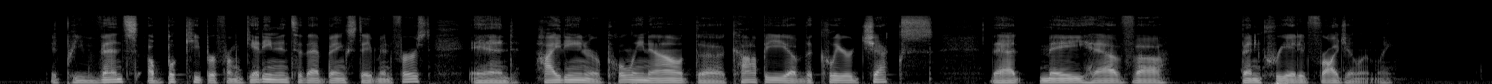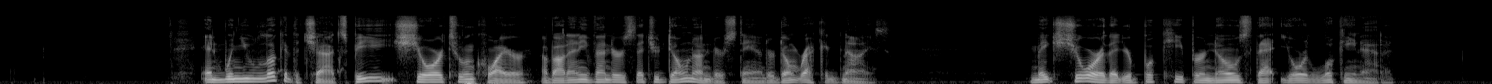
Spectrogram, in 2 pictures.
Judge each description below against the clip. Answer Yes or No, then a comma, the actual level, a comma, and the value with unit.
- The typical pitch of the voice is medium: No, low, 100 Hz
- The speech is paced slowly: Yes, slow, 125 wpm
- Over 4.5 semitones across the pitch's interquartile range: Yes, average, 5.3 semitones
